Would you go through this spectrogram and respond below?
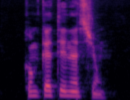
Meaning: concatenation
- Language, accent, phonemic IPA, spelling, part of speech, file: French, France, /kɔ̃.ka.te.na.sjɔ̃/, concaténation, noun, LL-Q150 (fra)-concaténation.wav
